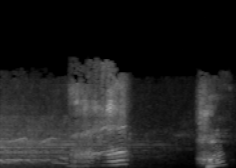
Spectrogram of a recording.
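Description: A baby triceratops cartoon creature gives one short, high cry that rises in pitch, like a kitten's mew, about a second in. Background music fades out under it, leaving near silence.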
